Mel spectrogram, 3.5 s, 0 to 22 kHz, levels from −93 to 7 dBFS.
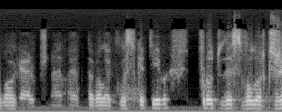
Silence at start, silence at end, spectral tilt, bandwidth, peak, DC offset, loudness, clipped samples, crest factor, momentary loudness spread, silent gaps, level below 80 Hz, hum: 0 s; 0 s; -3 dB/octave; 15.5 kHz; -4 dBFS; 2%; -18 LUFS; under 0.1%; 14 dB; 16 LU; none; -50 dBFS; none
